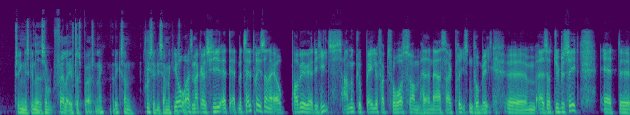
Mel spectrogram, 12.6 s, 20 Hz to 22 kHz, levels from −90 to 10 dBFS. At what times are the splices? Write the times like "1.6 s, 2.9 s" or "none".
3.8 s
